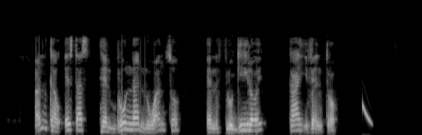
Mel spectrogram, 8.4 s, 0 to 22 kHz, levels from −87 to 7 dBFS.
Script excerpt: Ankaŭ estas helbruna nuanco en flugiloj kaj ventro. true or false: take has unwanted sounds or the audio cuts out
true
